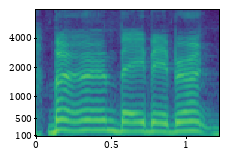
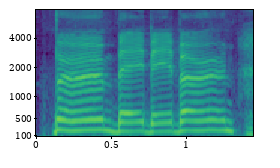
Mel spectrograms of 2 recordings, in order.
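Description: First: Hype chant repeated. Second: High, loud sing-song chant; hype chant. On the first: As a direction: chant it again, still riding the high. Repeats chant while torching zombies. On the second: Gamer torching zombies for viewers, loud high chant. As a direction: belt it out like a victory chant. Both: Acted.

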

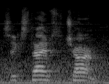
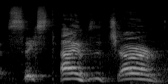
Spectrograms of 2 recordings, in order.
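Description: First: Said in the usual way. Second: Slow, higher drawn-out line; wry slow repeat; slow ironic drawl. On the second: Real, not acted. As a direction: stretch it out, mocking yourself.

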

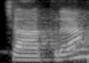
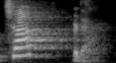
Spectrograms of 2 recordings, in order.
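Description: First: CHAKRA as CHA-KRA, with KR starting the second syllable; slow CHA-KRA; wrong syllable split. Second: CHAKRA as CHAK ... RA, slow, K closing the first syllable; slow CHAK, gap, RA; correct syllable split. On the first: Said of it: "no puede haber chakra". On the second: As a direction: stop on CHAK, pause, then RA. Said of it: "sino chakra". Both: Shown as a demonstration.

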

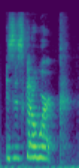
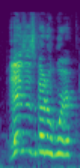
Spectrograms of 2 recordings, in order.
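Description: First: Said in the usual way. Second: Higher, louder urgent question; excited. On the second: Real, not acted. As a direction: ask it eagerly, pushing. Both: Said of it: "We need to know".

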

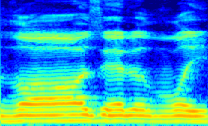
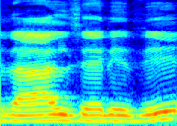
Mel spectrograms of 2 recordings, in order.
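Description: First: Heavy dh, rounded into i in "জ জের জই"; thick za. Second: Light dh, clean i in "জাল জের জি"; thin dhal. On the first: Teacher setting za against dhal, heavily pronounced "জ জের জই". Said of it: "জ মোটা করে". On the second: Teacher setting dhal against za, lightly pronounced "জাল জের জি". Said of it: "জাল পাতলা করে". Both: Shown as a demonstration.

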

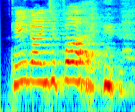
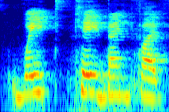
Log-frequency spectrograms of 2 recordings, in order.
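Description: First: High, loud burst on the code; loud exclamation. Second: Said in the usual way. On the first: Real, not acted. Gamer repeats the code K ninety-five, loud exclamation. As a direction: call it out loudly.

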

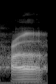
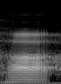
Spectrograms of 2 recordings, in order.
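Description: First: Loud হা with a constricted Arabic throat h; emphatic, held pharyngeal হা; tight throat হা. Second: Plain breath-like h in হা, held long; light throat হা. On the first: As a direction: squeeze the h of হা from mid-throat. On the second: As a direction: say হা as the lighter of two h sounds. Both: Shown as a demonstration. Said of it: "এদের পার্থক্যটা আমাদের করতে হবে".

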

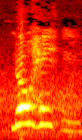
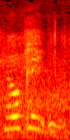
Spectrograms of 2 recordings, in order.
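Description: First: Sudden loud burst; loud warning. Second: Low, very soft aside; quiet warning. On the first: Climber to onlookers before round two, loud warning. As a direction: tell them off loudly. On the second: Climber before round two, repeating it quietly. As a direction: mutter it to yourself. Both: Real, not acted.

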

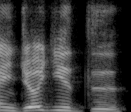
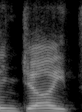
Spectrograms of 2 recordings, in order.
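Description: First: "enjoyed" stretched into en-JOY-id; wrong ID ending. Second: Said in the usual way. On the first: Shown as a demonstration. Teacher showing the third column, "enjoyed" ending in a separate id. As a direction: sound out an added "id" syllable in "enjoyed". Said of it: "tiene que sonar I D". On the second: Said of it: "dice enjoyed".

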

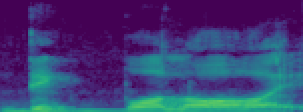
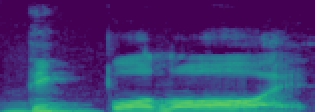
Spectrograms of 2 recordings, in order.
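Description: First: Said in the usual way. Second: দিগ্বলয় said very slowly, the ব clearly sounded as b. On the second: Shown as a demonstration. Teacher slowly shows students the b in দিগ্বলয়. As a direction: spell out দিগ্বলয় slowly as দিগ-বলয়. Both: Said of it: "এখানেও দেখুন ব ফলা উচ্চারিত হলো".

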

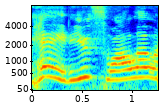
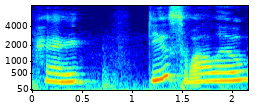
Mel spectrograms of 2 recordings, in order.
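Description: First: Said in the usual way. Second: Soft, low, tender asking; really sweetly. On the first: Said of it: "guys will say to me". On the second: Retold or imitated. Lovely guy asking her, really sweetly. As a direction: ask it gently, like a shy sweet lover. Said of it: "asked me really sweetly".

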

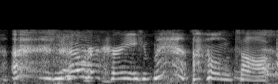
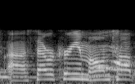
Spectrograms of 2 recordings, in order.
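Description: First: Laughing mid-correction, pitched up. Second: Said in the usual way. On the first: Real, not acted. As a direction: giggle through the words. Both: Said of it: "Almost said Cool Whip".

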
